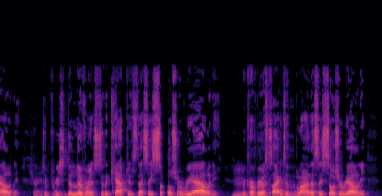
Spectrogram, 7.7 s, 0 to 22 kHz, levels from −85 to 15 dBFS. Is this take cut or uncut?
uncut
